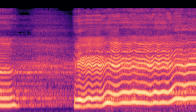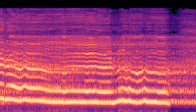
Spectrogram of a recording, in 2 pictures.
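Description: Music with a solo voice singing a slow, ornamented melody with wavering held notes. One phrase fades out just after the start, and a new one comes in about a second and a half in and carries on until near the end.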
